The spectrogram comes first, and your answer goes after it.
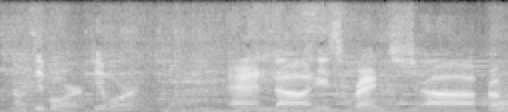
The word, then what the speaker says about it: Thibaut: and how do you say your name no Tibor keyboard and he's French from a very interesting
